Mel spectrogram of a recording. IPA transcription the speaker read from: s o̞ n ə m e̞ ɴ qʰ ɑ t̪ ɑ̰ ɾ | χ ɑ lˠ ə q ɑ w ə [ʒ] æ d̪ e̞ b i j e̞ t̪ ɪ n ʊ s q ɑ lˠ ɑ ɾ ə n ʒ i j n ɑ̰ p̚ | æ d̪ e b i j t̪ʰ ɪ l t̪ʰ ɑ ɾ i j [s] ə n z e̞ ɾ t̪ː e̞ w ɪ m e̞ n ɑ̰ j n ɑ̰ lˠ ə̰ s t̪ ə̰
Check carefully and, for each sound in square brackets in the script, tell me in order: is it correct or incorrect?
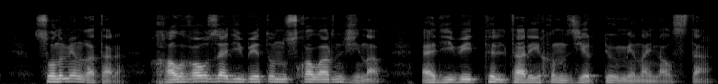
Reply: incorrect: z, incorrect: χ

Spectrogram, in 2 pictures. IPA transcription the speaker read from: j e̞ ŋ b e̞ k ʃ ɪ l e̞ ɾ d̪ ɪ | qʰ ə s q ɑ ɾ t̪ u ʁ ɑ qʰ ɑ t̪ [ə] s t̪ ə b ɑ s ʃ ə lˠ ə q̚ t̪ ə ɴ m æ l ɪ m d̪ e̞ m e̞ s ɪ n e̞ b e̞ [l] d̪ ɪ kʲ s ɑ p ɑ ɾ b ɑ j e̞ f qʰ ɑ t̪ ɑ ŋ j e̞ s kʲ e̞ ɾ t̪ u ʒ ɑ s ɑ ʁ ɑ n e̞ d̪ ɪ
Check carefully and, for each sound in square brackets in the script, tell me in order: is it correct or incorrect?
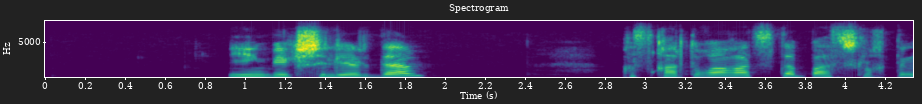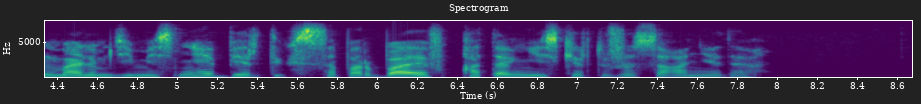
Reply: correct, incorrect: ɾ

